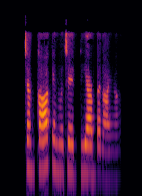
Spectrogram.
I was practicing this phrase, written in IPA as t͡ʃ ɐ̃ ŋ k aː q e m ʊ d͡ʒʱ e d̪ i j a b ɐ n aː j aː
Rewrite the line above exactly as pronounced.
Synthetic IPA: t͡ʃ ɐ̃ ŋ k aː k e m ʊ d͡ʒʱ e d̪ i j a b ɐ n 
